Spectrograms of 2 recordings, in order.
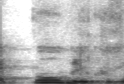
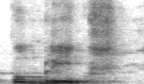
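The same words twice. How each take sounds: First: "públicos" stressed on the first syllable "pú"; "públicos" with the stress on "pú", the correct reading. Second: "públicos" read as paroxytone, stress on "bli"; "públicos" mispronounced with stress on "bli" to show the error; wrong stress. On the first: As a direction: say "públicos" as a proparoxytone, hitting "pú". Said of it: "pelo contexto a gente percebe que". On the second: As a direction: say "públicos" with the middle syllable stressed, as if it had no accent. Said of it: "Se não tem um acento, ficaria pu". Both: Shown as a demonstration.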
